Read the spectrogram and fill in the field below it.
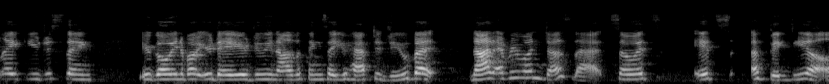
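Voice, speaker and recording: A woman speaks at a high pitch and a moderate pace. Her intonation is fairly even. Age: 40s. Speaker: mom sharing weight loss journey. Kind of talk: live video chat interview. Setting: live video call.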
